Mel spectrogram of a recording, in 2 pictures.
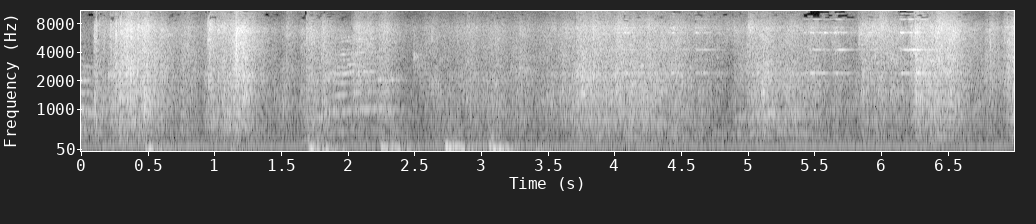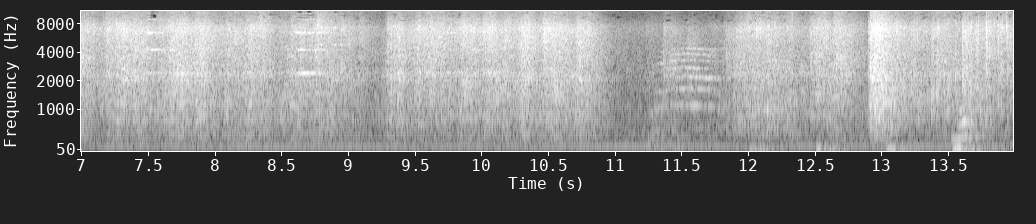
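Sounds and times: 
rustling: 0.0 - 13.9
steady low electrical hum: 0.0 - 13.9
cat meowing for food: 1.7 - 2.6, 11.2 - 12.3
light clinks: 3.7 - 9.1.

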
